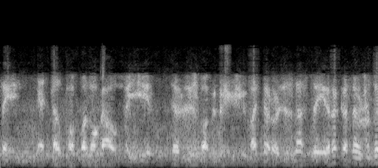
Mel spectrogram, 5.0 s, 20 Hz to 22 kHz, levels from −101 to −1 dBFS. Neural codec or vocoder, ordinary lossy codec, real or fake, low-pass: codec, 16 kHz, 4 kbps, FreqCodec, smaller model; AAC, 32 kbps; fake; 7.2 kHz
